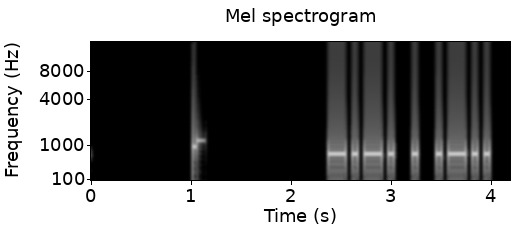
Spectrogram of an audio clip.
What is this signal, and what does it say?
Morse code, heard as a keyed tone, about 20 wpm, 700 Hz. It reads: CEL
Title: Build A Word - 3 Letters At A Time - 9-Letter Words - 20wpm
